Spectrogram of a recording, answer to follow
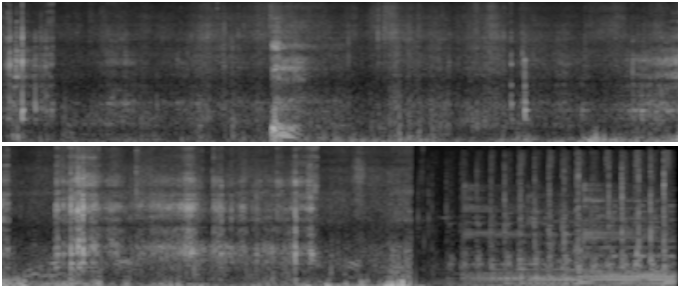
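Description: Footsteps crunching through deep snow, with wind rumbling on the microphone and a few short knocks. About eight seconds in this cuts abruptly to background music with a steady beat.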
